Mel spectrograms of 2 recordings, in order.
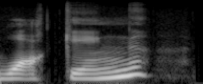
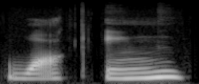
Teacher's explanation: Make sure to make a soft NG sound, not a hard G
